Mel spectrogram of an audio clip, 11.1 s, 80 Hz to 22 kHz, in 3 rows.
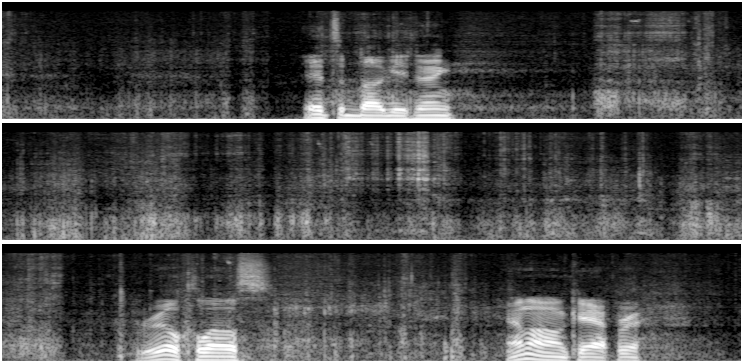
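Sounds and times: toy car tires scraping rock: 3.0s - 9.7s.

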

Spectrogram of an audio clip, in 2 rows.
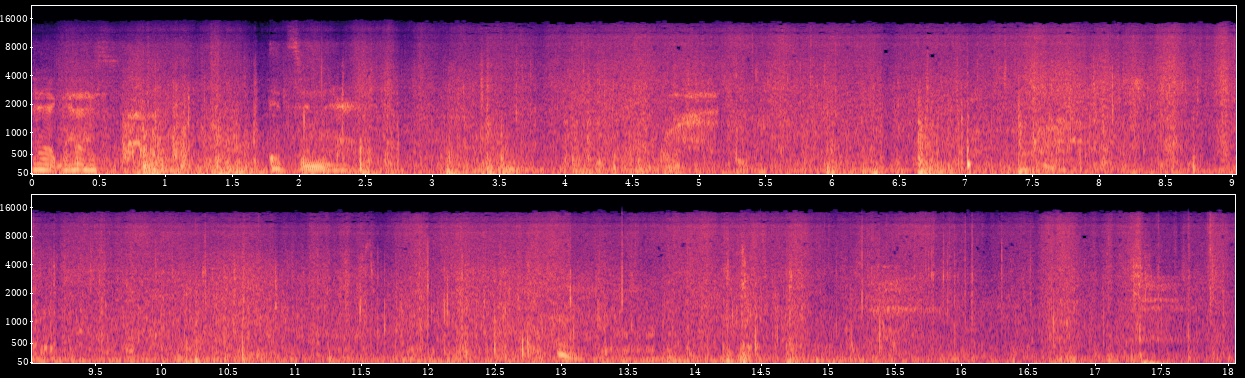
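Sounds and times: cardboard rustling: 0.0s - 18.0s
plastic wrap crinkling: 0.3s - 18.0s.

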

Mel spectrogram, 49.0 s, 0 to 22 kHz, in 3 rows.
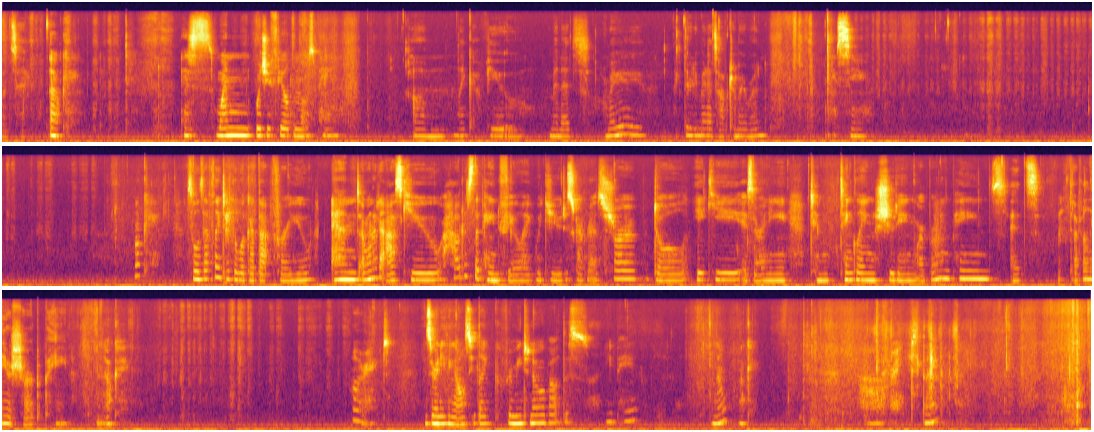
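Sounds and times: low steady hum: 0.0s - 49.0s
pencil scratching on paper: 0.3s - 2.6s, 12.9s - 17.8s, 35.0s - 38.0s.

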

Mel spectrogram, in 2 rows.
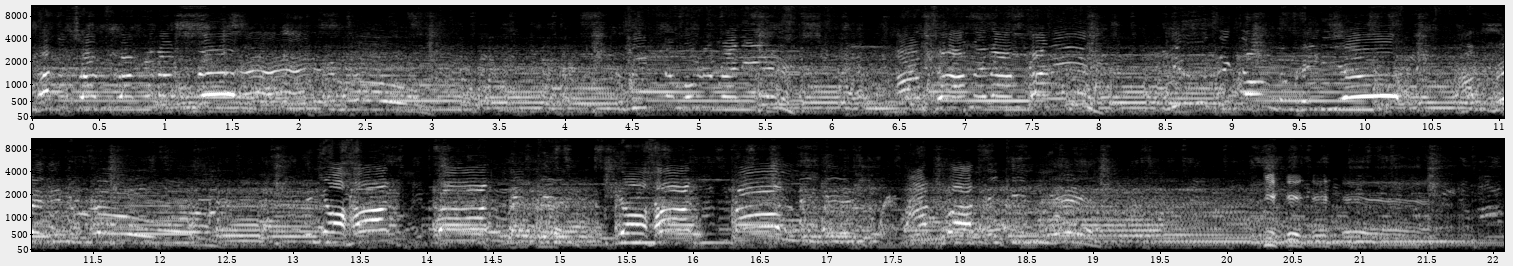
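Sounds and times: electric guitar strummed: 0.0s - 22.0s
man's voice: 0.0s - 22.0s.

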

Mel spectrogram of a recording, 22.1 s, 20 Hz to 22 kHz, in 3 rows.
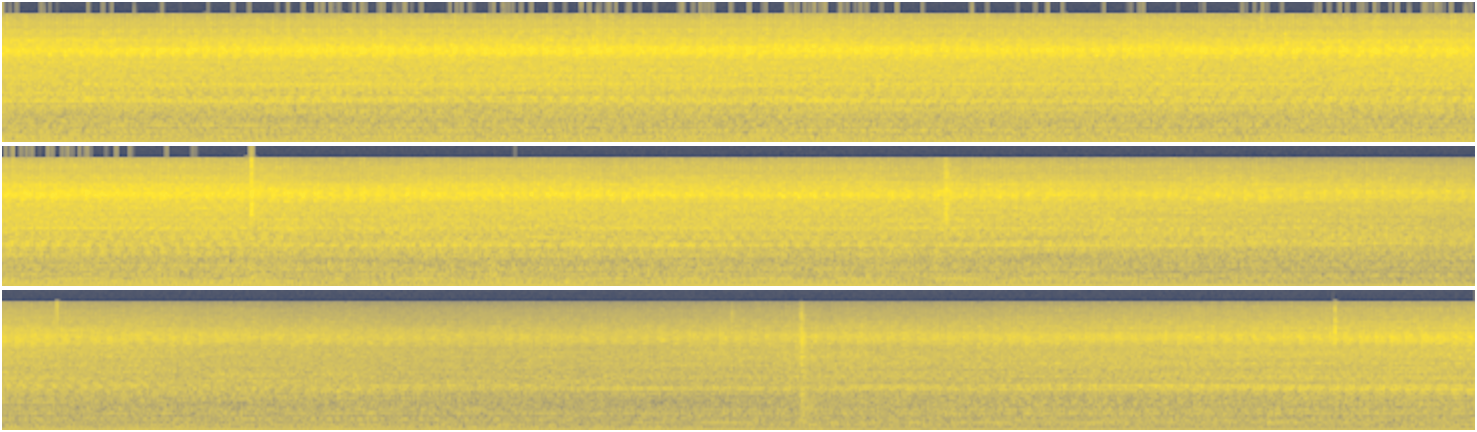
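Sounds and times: diesel engine idling: 0.0s - 22.0s.

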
